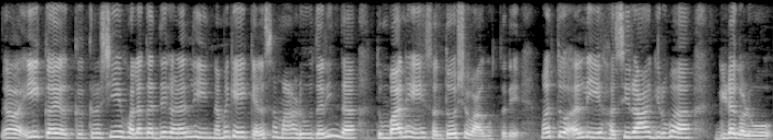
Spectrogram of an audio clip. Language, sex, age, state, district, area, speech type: Kannada, female, 60+, Karnataka, Shimoga, rural, spontaneous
